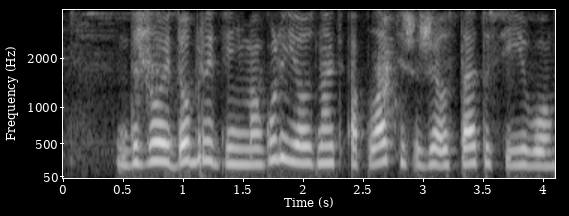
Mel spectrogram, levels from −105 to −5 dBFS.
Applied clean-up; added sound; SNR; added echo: none; none; none; none.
